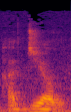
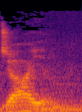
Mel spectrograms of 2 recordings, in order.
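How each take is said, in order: First: The last syllable sounds like a plain 'l'. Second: The last syllable sounds like 'aisle'. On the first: "الامريكان بينطقوها agile" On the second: "ده طبعا بريطاني"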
